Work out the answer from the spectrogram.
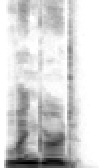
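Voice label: "lingered", American English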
